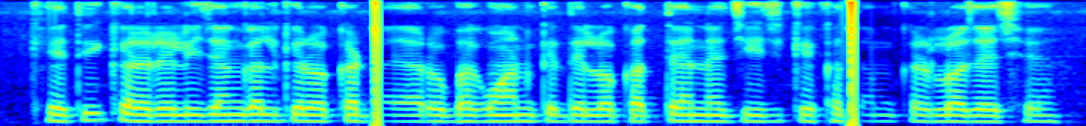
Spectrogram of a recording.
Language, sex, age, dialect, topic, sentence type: Maithili, male, 25-30, Angika, agriculture, statement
